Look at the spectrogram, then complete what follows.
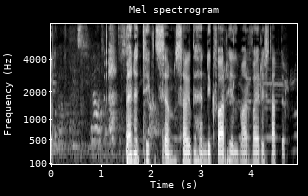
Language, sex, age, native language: Icelandic, male, 12, Icelandic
